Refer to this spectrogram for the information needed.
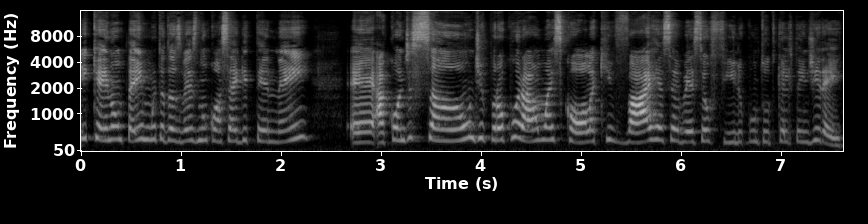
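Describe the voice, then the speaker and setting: With a Minas Gerais accent, a woman speaks at a high pitch and a moderate pace. Her pitch varies in an ordinary way while her loudness swings widely. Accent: Mineiro Brazilian Portuguese. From Minas Gerais, Brazil. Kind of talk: casual talk to camera while doing makeup. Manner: outspoken, a bit exaggerated.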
